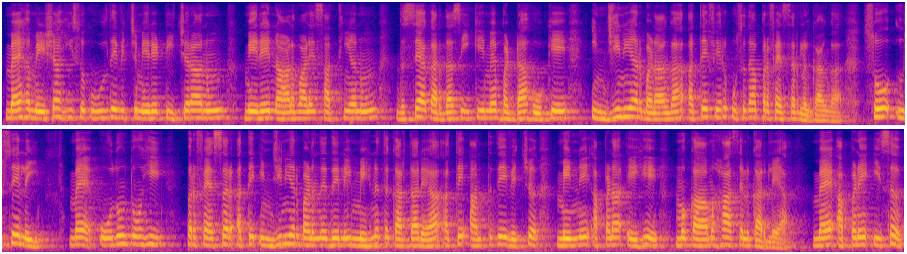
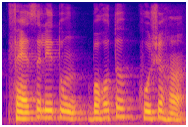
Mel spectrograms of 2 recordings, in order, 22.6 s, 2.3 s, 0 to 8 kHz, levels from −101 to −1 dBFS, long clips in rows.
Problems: none marked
